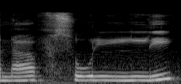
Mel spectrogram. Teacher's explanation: نفسن آگے لام آ گیا تو سن کا جو نون ہے وہ ختم ہو جائے گا لام کی وجہ سے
